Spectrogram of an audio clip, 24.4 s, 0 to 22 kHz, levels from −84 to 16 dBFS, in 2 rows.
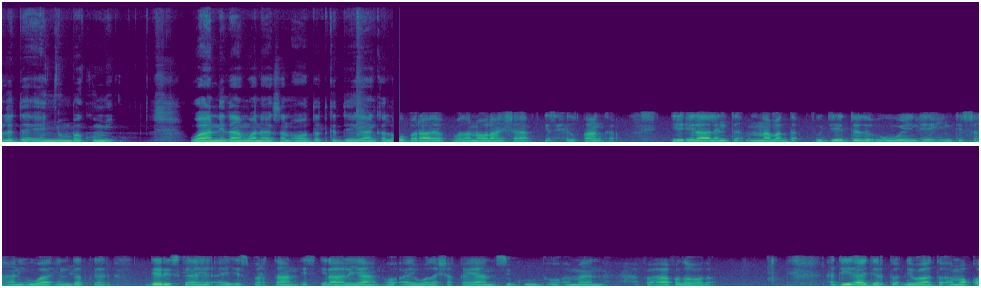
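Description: Speech that, after "wanaagsan oo dadka deegaanka" at 4.89 s, drops out for 80 ms and returns dull, with nothing above 4.6 kHz and a new noise floor roughly 30 dB down at unchanged level, persisting to the end: likely an input switched to a poorer device.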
